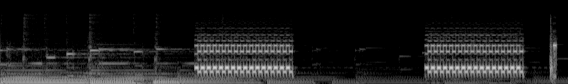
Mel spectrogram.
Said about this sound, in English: Oh, that's my phone.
